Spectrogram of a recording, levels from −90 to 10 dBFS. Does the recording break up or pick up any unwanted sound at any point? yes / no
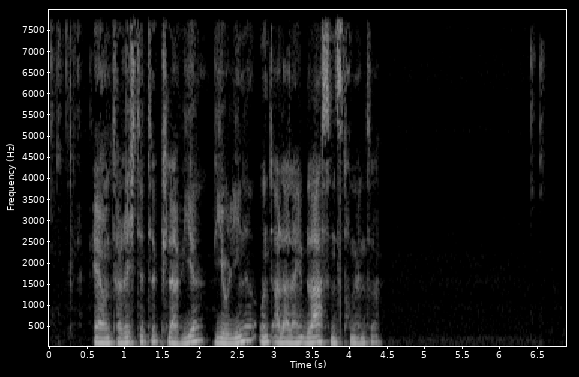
no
